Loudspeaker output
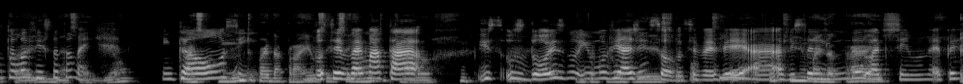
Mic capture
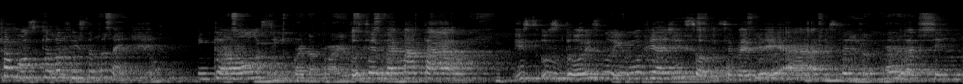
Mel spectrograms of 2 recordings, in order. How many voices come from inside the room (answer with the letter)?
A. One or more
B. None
B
